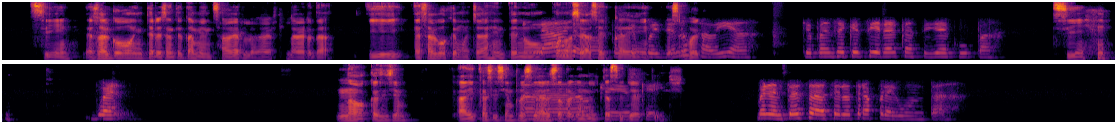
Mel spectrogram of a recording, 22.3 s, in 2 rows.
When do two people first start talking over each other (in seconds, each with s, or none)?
5.2 s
